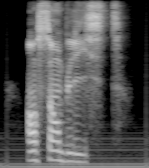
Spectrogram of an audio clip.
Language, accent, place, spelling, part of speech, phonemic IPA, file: French, France, Lyon, ensembliste, adjective, /ɑ̃.sɑ̃.blist/, LL-Q150 (fra)-ensembliste.wav
- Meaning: set-theoretic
